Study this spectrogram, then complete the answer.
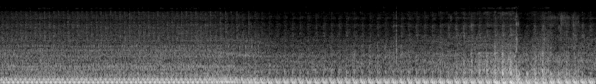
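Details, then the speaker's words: Yamaha Grizzly 600 ATV after sitting upside down 25 ft underwater overnight, oil drained and refilled, new electrical, started on two pulls: even single-cylinder thump about two beats a second, steady and clean; healthy idle, back to normal. "two pulls when this thing started so I'm definitely going to go to conclusion and say this thing's back to its normal self"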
